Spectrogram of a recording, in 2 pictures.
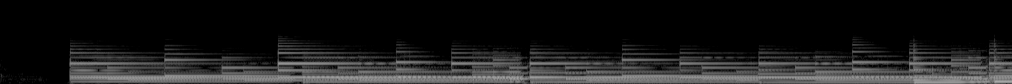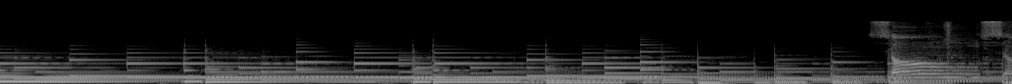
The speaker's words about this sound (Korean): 노래 한 곡 듣고 가겠습니다.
